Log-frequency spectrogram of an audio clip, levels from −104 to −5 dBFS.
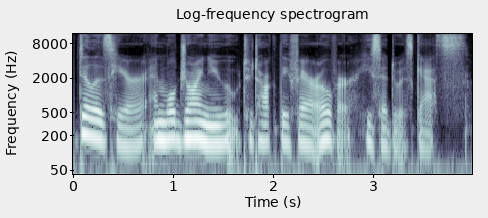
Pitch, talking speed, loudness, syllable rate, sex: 155 Hz, 255 wpm, -18 LUFS, 5.2 syllables/s, female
